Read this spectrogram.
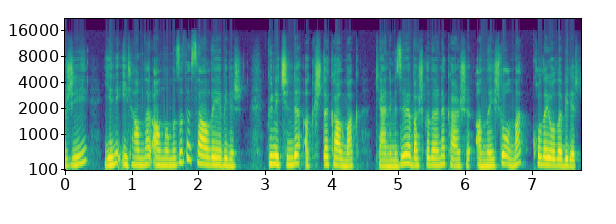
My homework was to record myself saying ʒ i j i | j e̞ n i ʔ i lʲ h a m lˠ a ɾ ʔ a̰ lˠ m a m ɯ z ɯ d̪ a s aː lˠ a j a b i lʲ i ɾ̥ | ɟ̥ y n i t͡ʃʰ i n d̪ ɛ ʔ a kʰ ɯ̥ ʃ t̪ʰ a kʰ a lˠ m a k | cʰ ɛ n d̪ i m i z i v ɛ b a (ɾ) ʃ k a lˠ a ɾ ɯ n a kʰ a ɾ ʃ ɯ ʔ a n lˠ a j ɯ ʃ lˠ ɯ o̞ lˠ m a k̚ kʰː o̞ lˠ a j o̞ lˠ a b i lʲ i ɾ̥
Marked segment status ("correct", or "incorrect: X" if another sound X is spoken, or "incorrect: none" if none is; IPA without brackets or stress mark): incorrect: none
